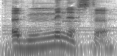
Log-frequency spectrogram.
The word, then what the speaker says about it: administer: Administer, second syllable.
